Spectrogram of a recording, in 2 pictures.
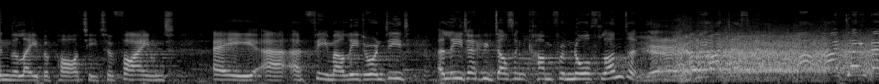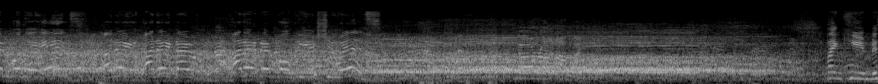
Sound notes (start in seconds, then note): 6.4 laughter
